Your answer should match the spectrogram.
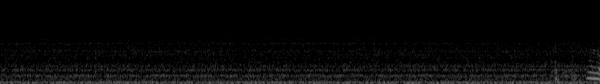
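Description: Quiet room tone: a faint, steady low hum under a light hiss, with no distinct sounds.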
